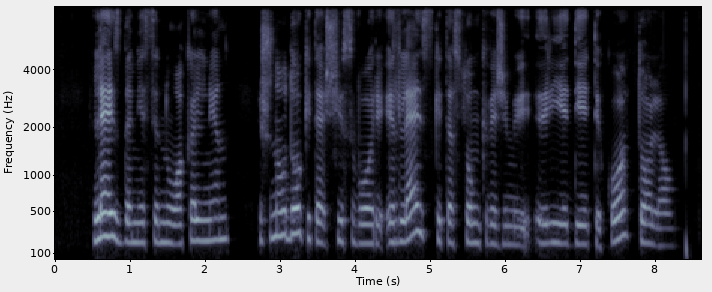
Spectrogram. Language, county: Lithuanian, Tauragė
